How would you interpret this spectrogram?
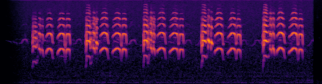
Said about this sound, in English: Another large short bird with a distinctive call is the willet. It says its own name.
